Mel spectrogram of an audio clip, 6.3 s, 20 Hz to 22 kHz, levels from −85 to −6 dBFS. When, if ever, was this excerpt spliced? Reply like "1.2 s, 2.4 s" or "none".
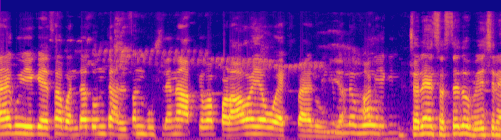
4.3 s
